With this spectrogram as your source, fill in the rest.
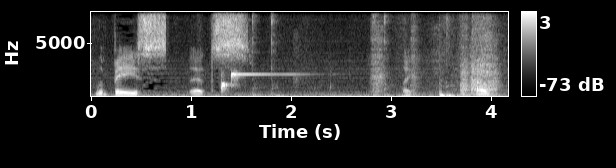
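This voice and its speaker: A man running a tabletop game as game master, relaxed and laughing often, with hesitant fillers. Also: deep voice, very slow, noisy background.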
